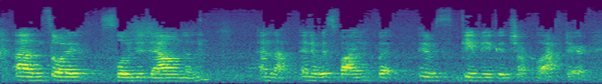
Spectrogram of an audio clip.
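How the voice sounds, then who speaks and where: Against noticeable background noise and audible room echo, a woman speaks in a monotone, flat intonation at a fairly low pitch and moderate pace. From Canada. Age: 20s. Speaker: church youth volunteer. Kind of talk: presentation. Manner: halting.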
